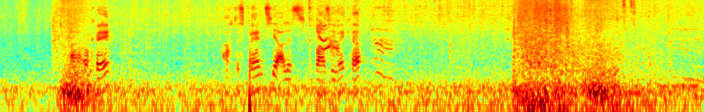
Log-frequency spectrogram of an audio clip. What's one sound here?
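A flamethrower blasts out bursts of fire.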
